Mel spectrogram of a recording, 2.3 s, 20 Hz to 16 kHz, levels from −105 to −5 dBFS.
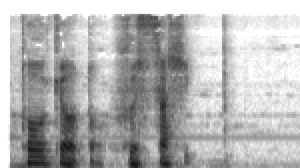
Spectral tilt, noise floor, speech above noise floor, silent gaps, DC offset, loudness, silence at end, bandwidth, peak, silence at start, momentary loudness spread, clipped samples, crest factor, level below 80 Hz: -4.5 dB/octave; -65 dBFS; 44 dB; none; under 0.1%; -22 LUFS; 0.85 s; 11.5 kHz; -4 dBFS; 0.1 s; 8 LU; under 0.1%; 20 dB; -50 dBFS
